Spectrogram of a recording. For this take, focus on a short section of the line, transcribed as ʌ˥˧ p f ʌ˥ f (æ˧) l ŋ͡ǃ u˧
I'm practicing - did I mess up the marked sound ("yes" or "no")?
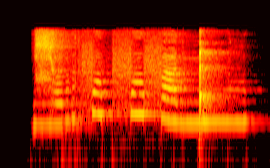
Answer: yes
